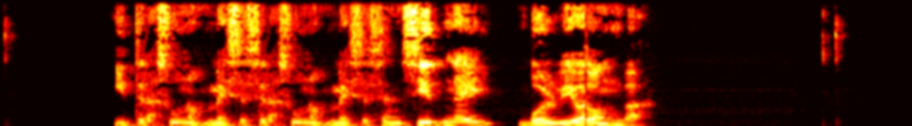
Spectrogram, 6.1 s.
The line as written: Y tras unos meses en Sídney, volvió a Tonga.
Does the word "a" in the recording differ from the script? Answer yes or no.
yes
